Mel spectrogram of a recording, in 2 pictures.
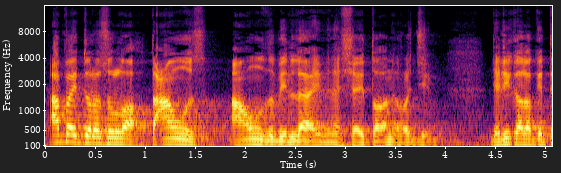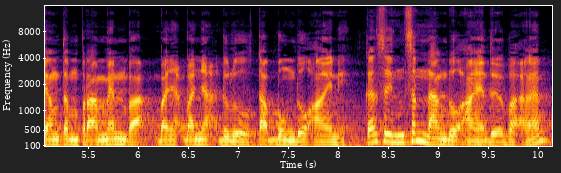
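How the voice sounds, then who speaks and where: A man's voice: medium pitch, lively intonation, a little fast, few pauses, fairly bright tone. A man giving a pre-tarawih mosque sermon, telling stories in a folksy way and acting out quarrels in a raised voice. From Indonesia. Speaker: preacher. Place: mosque hall. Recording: echoey mosque hall with faint ambience.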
